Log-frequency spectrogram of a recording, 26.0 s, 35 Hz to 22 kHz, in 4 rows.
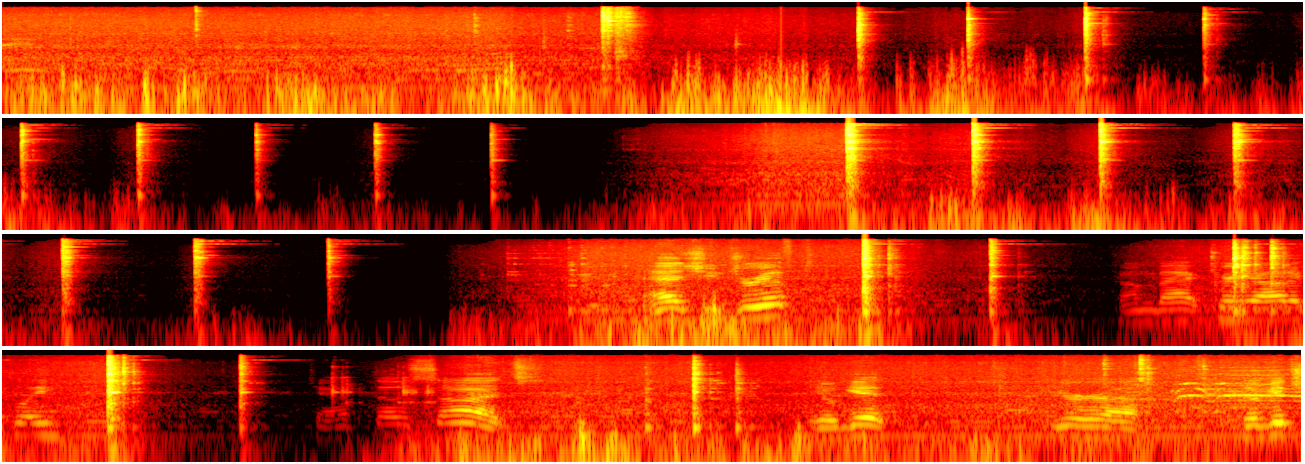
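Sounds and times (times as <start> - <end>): hammer striking steel: 4.3 - 9.1, 10.7 - 14.8, 17.3 - 18.2, 19.1 - 20.9.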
